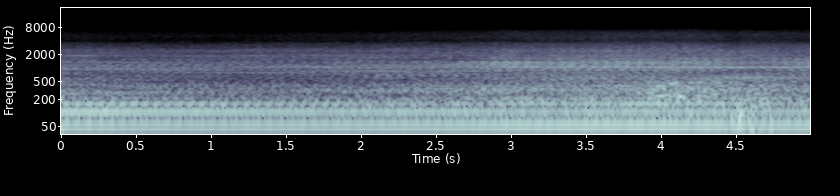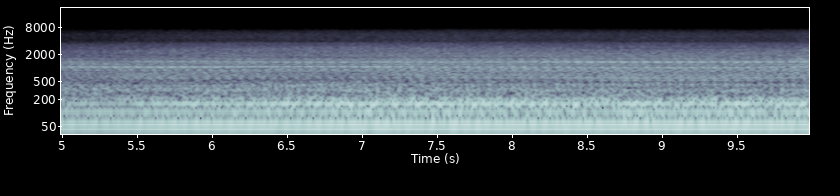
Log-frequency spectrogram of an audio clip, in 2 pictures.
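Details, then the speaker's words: Caterpillar 943 diesel, reportedly late 1980s, idling during a 10-minute warm-up after start: steady, even low idle with a smooth regular beat, no knocks or misses; sounds the same as every day since purchase. "It honestly sounded no different today than it did any other day yesterday or the day I got it."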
